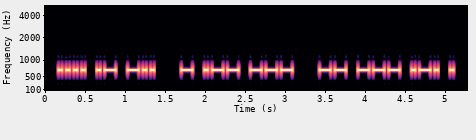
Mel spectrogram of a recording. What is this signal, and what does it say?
Morse code, heard as a keyed tone, about 25 wpm, 700 Hz. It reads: HAD TWO MORE
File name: Pinocchio / Pinocchio ch2 25 25 ik1hge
